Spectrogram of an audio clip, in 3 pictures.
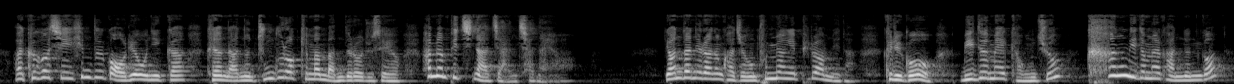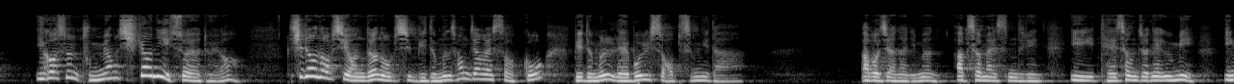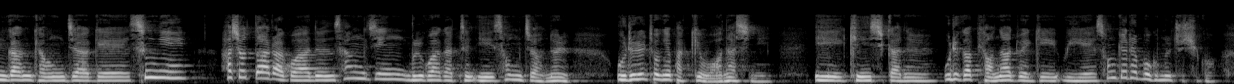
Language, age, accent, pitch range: Korean, 40-59, native, 170-250 Hz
